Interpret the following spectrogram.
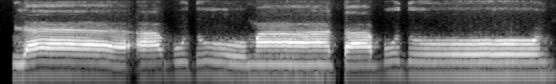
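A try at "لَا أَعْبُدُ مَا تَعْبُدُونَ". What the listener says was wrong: লা আবুদু, দালটা ইশারা একটু টান মতো হয়ে যাচ্ছে, টান হবে না, জলদি পড়তে হবে, হারাকাত।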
